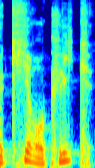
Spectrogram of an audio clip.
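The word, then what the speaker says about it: Chiroclic: chers amis Kiro de kiroclick le logiciel le cabinet 100 % kiropratique si vous ne connaissez pas encore kiroclic ça s'écrit C H i r o C l I c et vous pouvez aller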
